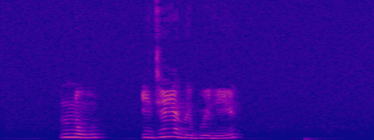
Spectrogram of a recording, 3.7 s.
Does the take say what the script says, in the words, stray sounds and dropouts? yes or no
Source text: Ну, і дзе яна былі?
no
